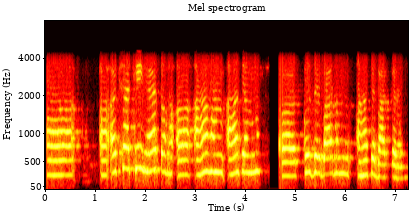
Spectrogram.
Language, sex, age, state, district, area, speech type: Maithili, female, 18-30, Bihar, Sitamarhi, rural, conversation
